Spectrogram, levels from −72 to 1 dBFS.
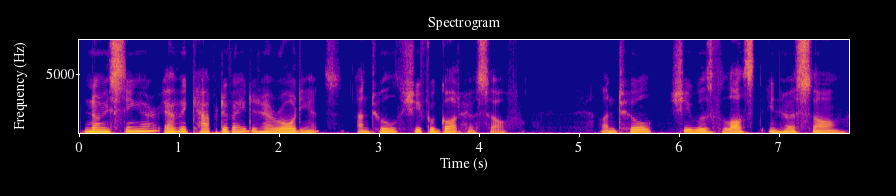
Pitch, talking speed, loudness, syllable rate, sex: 145 Hz, 130 wpm, -17 LUFS, 4.3 syllables/s, male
